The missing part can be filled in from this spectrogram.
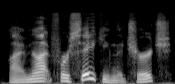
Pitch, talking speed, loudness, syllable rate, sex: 130 Hz, 205 wpm, -17 LUFS, 5.1 syllables/s, male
